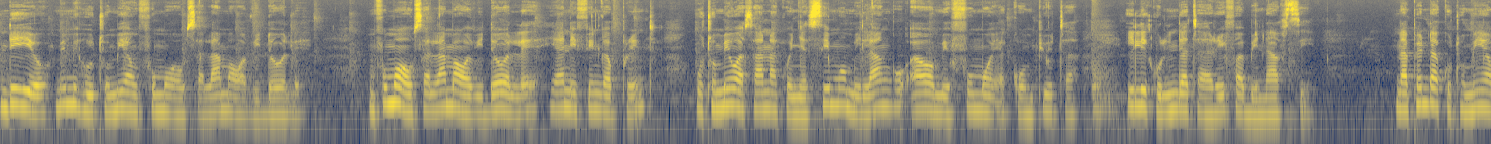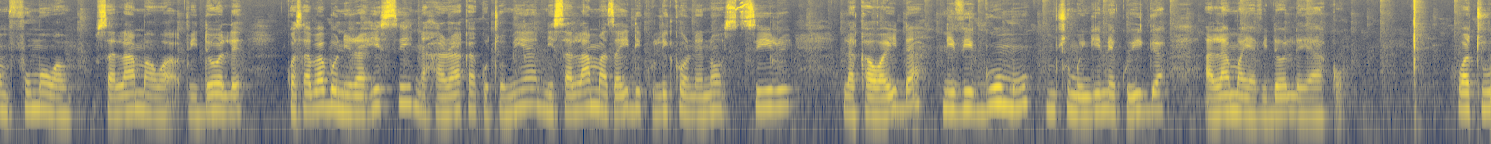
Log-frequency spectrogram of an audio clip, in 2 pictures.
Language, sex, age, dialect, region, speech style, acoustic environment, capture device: Swahili, female, 35-44, Kenya - Mombasa, Kenya, happy, nature, desktop / Windows / Chrome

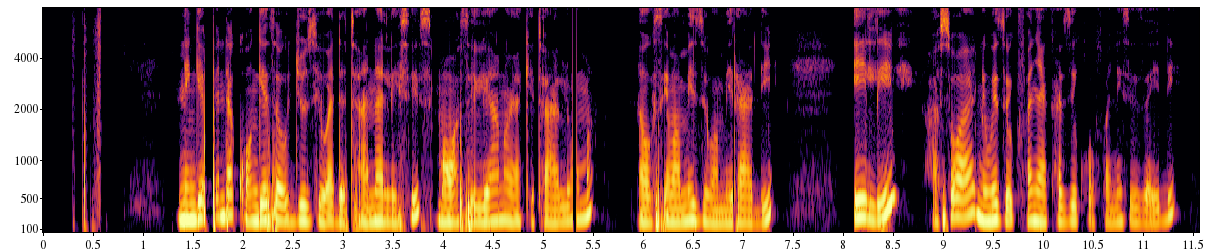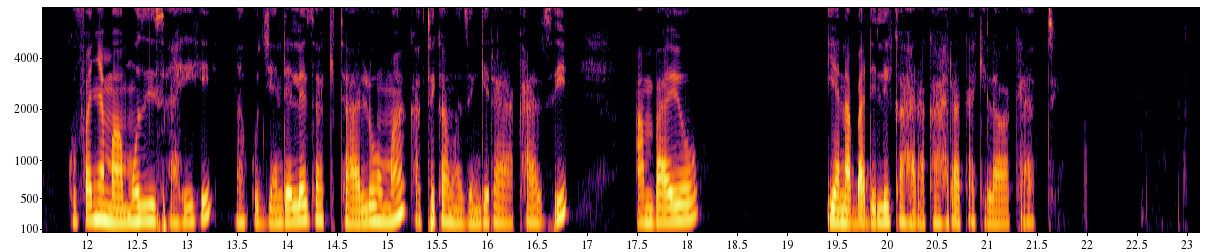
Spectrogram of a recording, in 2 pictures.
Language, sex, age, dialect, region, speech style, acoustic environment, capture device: Swahili, female, 25-34, Kenya - Nairobi Sheng-influenced, Kenya, relaxed; focused, nature; silence, mobile / Linux / Chrome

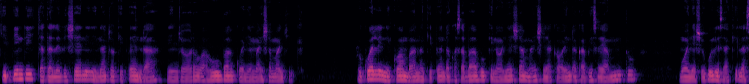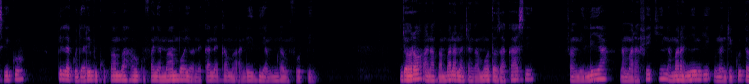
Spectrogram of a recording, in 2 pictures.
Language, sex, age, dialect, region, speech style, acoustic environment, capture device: Swahili, male, 18-24, Kenya - Nairobi Sheng-influenced, Kenya, nervous, silence, mobile / Linux / Chrome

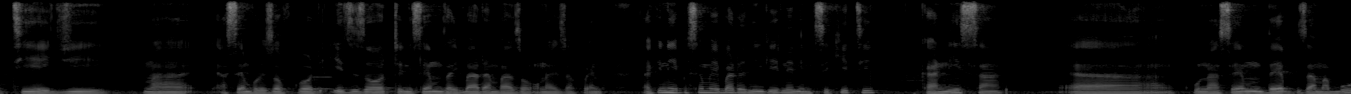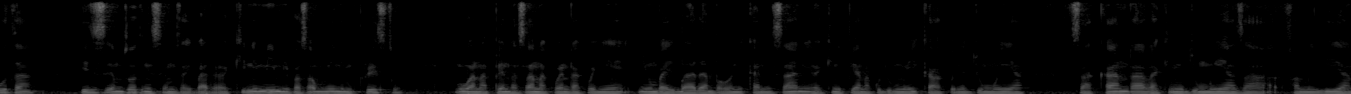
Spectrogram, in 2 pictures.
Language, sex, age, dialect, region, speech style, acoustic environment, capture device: Swahili, male, 25-34, Tanzania - Dar es Salaam, Tanzania, relaxed; happy, silence, mobile / Linux / Chrome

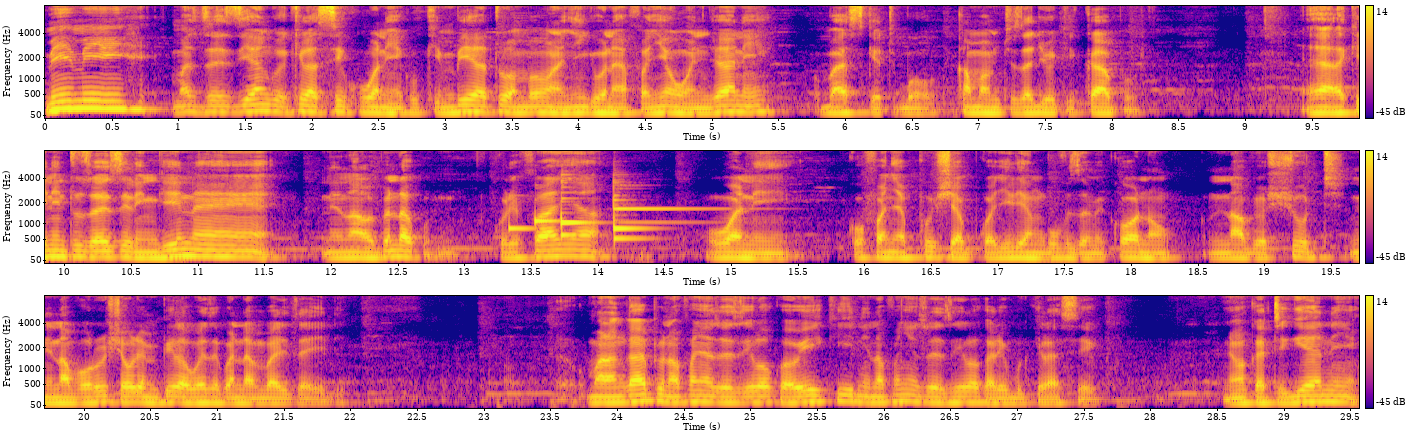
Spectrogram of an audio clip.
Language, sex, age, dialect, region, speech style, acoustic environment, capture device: Swahili, male, 18-24, Tanzania - Dar es Salaam, Tanzania, happy; relaxed, music, mobile / Linux / Chrome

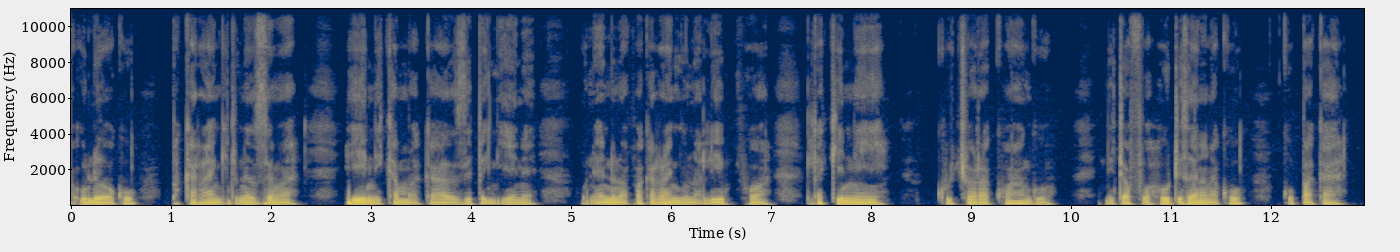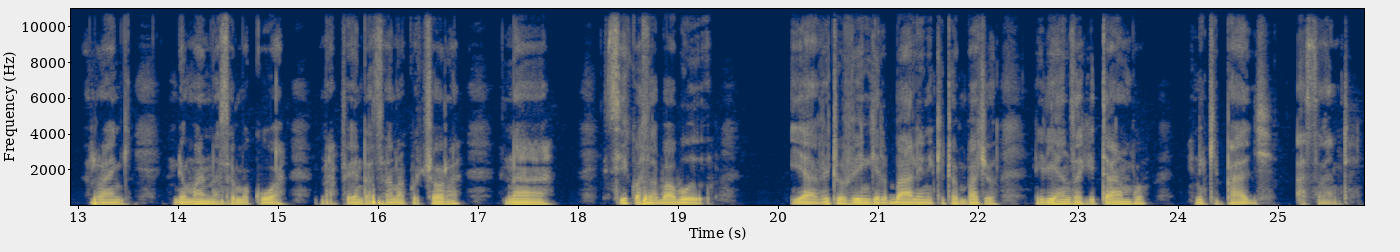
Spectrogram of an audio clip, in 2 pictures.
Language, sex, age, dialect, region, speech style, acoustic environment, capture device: Swahili, male, 18-24, Kenya - Mombasa, Kenya, relaxed, silence, mobile / Linux / Chrome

